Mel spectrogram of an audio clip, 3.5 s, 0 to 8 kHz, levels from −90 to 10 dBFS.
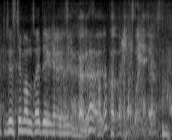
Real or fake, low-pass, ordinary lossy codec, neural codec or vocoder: fake; none; none; codec, 16 kHz, 0.8 kbps, ZipCodec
